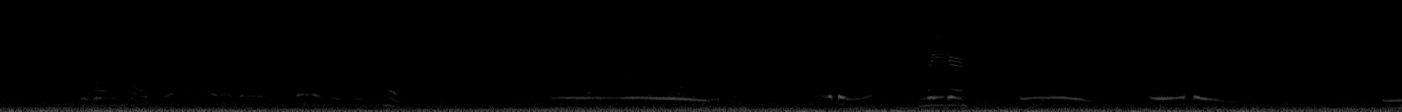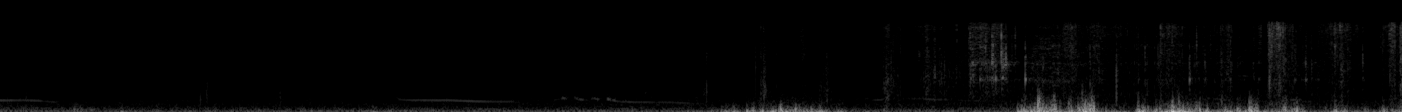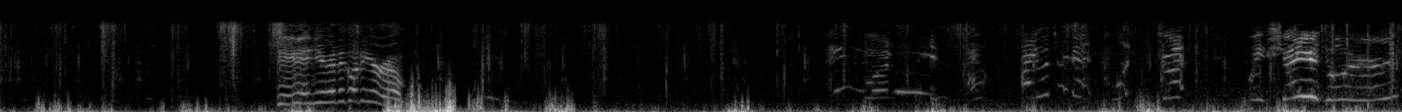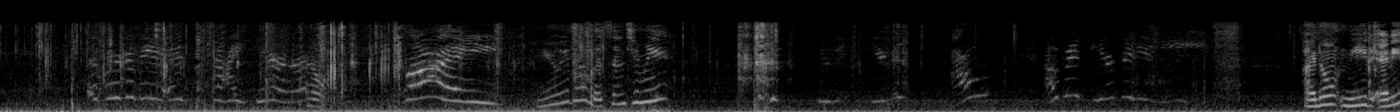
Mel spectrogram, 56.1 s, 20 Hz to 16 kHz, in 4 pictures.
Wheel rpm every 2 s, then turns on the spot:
0, 0, 0, 0, 0, 0, 0, 0, 0, 0, 0, 0, 0, 0, 0, 0, 0, 0, 0, 0, 0, 0, 0, 0, 0, 0, 0, 0.
none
